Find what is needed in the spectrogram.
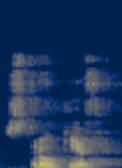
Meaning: genitive plural of струп (strup)
- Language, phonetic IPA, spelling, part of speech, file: Russian, [ˈstrup⁽ʲ⁾jɪf], струпьев, noun, Ru-стру́пьев.ogg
